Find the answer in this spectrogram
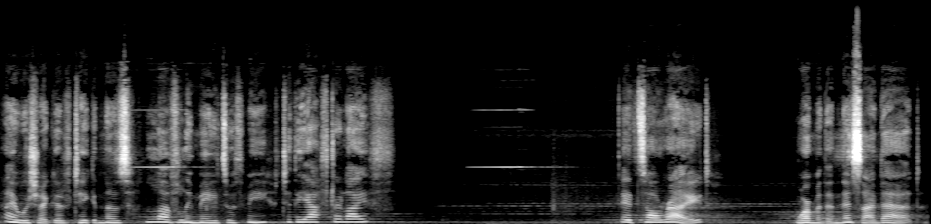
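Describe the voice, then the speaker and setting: In long, ghostly reverb over music, a woman acts out the genteel lady ghost of a haunted manor for an ASMR roleplay. She is coy and flirtatious, drawing out her words slowly with aristocratic mischief. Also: mid-range voice. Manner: coy, aristocratic, teasing, slow and deliberate.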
